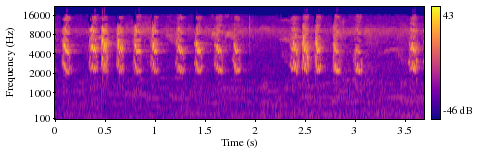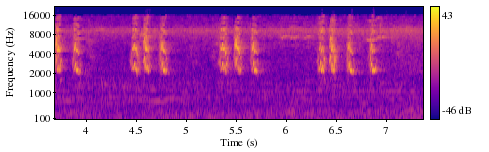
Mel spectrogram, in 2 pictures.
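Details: Very actively singing yellow-vented bulbul, presented as superior breeding stock, delivers bursts of quick, sharp chattering notes in groups of three to eight, separated by brief pauses, against a low hum.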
